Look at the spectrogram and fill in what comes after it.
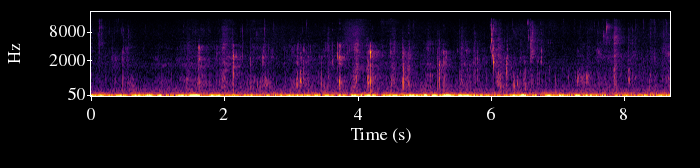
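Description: A person biting into and chewing a slice of shrimp pizza, heard as many small crisp crunches and wet mouth clicks. A fresh bite comes near the start and another near the end.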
